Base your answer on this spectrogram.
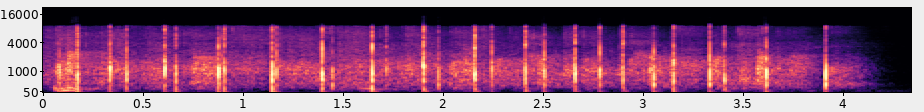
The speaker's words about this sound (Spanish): Démosle un fuerte aplauso a ellos desde nuestros hogares.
